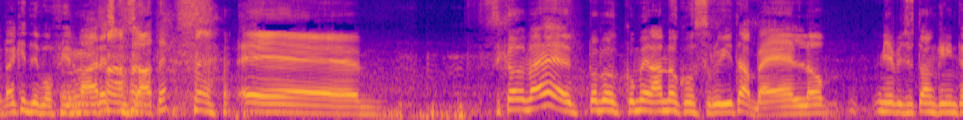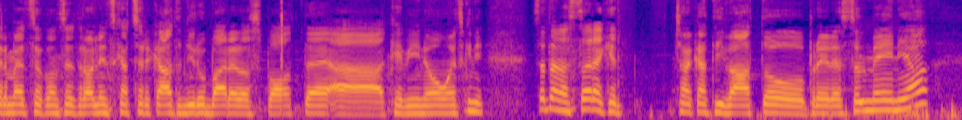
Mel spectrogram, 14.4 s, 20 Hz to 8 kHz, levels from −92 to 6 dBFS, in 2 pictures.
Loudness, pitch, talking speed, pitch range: -19 LUFS, 155 Hz, 175 wpm, 145-175 Hz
